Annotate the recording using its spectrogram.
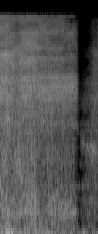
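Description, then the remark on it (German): A voice imitates a long, steady hissing sound, breathy, lasting about a second and a half before cutting off abruptly into near silence. “aber sie steht so ein bisschen neben dir und du hörst ein Zischen aus ihrer Richtung, ein Kss”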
